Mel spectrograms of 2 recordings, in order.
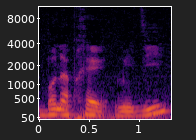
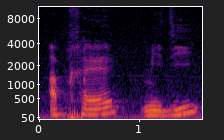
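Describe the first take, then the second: First: Said in the usual way. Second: "après-midi" drawn out slowly, in separate parts; slow pronunciation model. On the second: Shown as a demonstration. Teacher showing pronunciation, slow and broken up. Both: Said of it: "c'est pour la prononciation".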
